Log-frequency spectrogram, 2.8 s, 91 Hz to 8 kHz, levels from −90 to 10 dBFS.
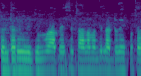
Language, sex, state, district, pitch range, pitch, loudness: Telugu, male, Andhra Pradesh, Anantapur, 125-130 Hz, 125 Hz, -31 LUFS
